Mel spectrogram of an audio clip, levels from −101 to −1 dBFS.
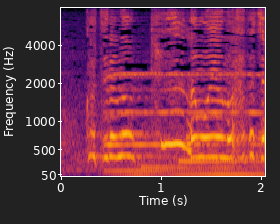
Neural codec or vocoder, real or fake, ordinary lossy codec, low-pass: none; real; none; none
